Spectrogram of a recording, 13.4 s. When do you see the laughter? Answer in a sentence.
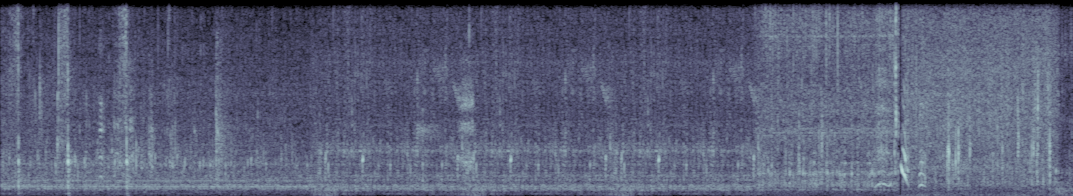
You can hear the laughter from 1.2 to 2.1 s, from 5.2 to 6.0 s and from 10.9 to 11.6 s.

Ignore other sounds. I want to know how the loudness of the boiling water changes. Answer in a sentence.
The loudness of the boiling water stays about the same.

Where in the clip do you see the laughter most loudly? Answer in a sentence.
The loudest moment of the laughter is at 11 seconds.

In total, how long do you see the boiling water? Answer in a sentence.
The boiling water can be heard for 13 seconds in total.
